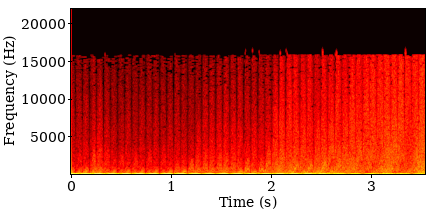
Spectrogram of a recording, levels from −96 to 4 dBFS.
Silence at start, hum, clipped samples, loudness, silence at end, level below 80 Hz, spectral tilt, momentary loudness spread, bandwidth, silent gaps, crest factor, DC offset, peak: 0 s; none; under 0.1%; -34 LUFS; 0 s; -30 dBFS; -4.5 dB/octave; 5 LU; 16 kHz; none; 8 dB; under 0.1%; -6 dBFS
